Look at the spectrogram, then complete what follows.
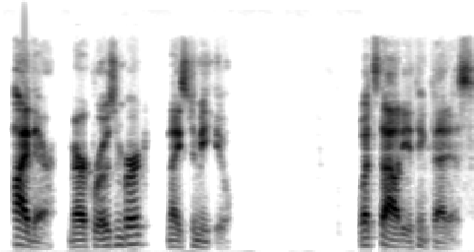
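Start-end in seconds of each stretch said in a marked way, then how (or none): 0.1-2.3 matter-of-fact, direct, with no feeling. Demonstrating a personality style by introducing yourself to the audience, direct and non-emotional. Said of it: "And non-emotional".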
